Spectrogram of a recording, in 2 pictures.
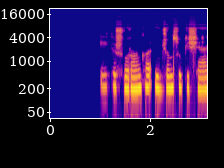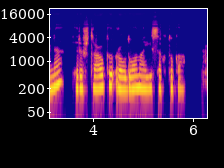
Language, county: Lithuanian, Marijampolė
